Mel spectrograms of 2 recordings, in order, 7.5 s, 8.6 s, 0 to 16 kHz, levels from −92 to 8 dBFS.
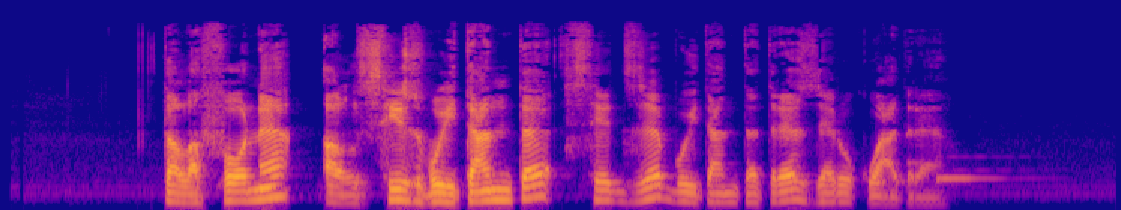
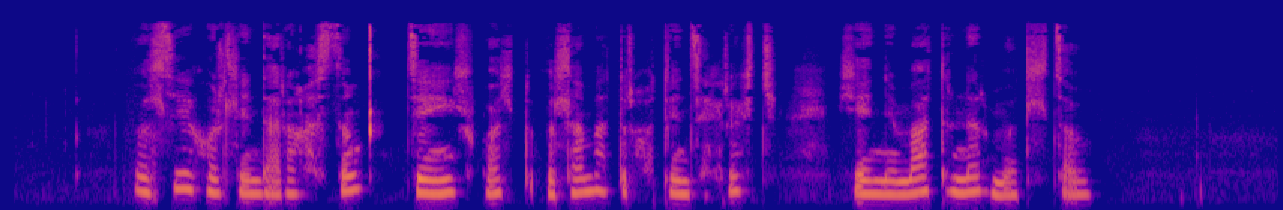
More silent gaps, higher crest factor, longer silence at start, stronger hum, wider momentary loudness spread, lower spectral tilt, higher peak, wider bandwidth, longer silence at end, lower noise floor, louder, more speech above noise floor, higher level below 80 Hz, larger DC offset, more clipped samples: neither; second, 20 dB vs 28 dB; first, 1.1 s vs 0.9 s; neither; about the same, 12 LU vs 10 LU; about the same, -5 dB/octave vs -4 dB/octave; first, 0 dBFS vs -8 dBFS; about the same, 11.5 kHz vs 11.5 kHz; second, 1 s vs 1.3 s; second, -69 dBFS vs -77 dBFS; first, -19 LUFS vs -34 LUFS; first, 50 dB vs 43 dB; first, -58 dBFS vs -82 dBFS; neither; neither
